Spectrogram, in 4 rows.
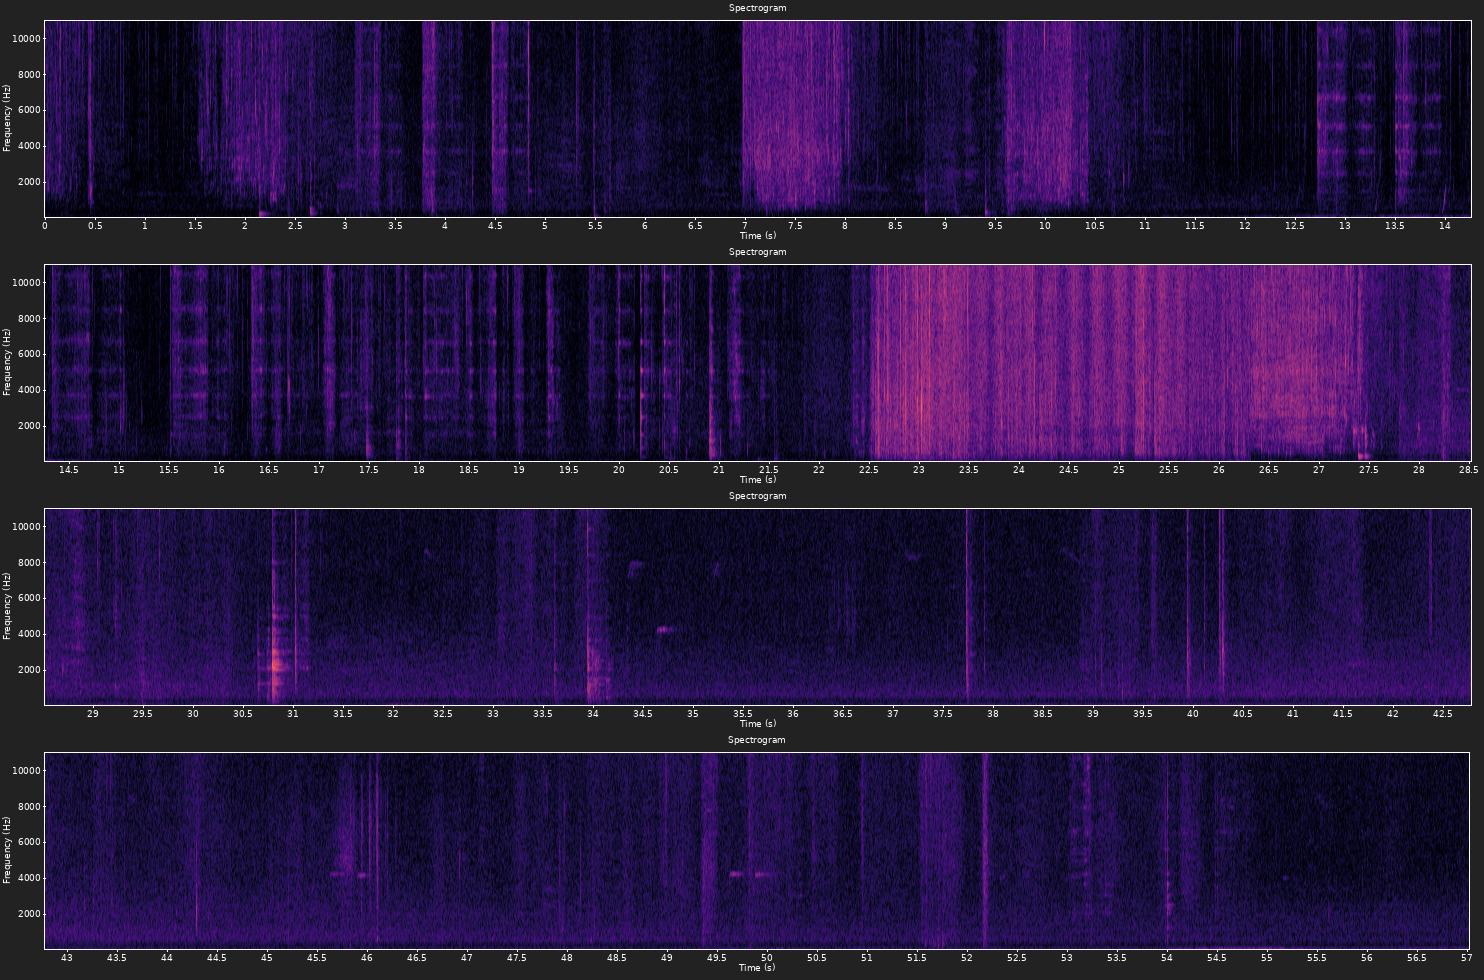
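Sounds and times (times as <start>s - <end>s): water pouring onto concrete: 1.5s - 2.6s, 7.0s - 8.3s, 9.6s - 12.8s, 22.4s - 27.8s.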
